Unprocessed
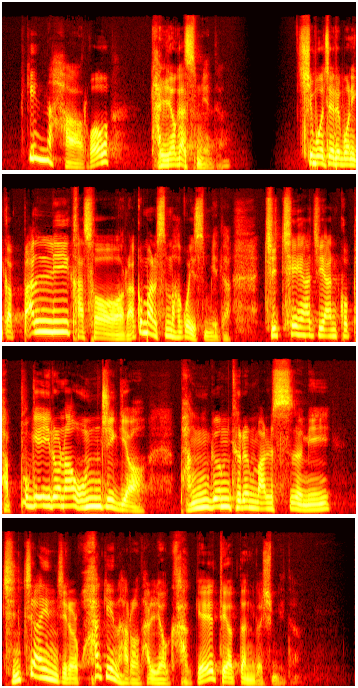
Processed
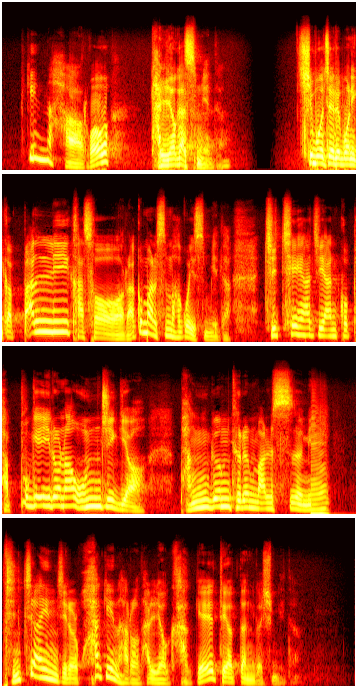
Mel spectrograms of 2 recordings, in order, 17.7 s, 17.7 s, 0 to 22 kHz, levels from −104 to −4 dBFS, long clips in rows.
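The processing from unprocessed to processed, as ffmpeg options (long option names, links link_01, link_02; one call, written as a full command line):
ffmpeg -i in.wav -filter_complex "[0:a]asplit=3[link_01][link_02][link_03];[link_01]afade=type=out:start_time=0.83:duration=0.02[link_04];[link_02]acontrast=68,afade=type=in:start_time=0.83:duration=0.02,afade=type=out:start_time=4.46:duration=0.02[link_05];[link_03]afade=type=in:start_time=4.46:duration=0.02[link_06];[link_04][link_05][link_06]amix=inputs=3:normalize=0,asettb=1/sr,asplit=3[link_07][link_08][link_09];[link_07]atrim=end=12.714[link_10];[link_08]atrim=start=12.71:end=13.34,asetpts=PTS-STARTPTS,afade=type=in:duration=0.004:curve=qsin,afade=type=out:start_time=0.626:duration=0.004:curve=qsin,aeval=exprs='abs(val(0))':channel_layout=same[link_11];[link_09]atrim=start=13.336[link_12];[link_10][link_11]acrossfade=duration=0.004:curve1=hsin:curve2=qsin[link_13];[link_13][link_12]acrossfade=duration=0.004:curve1=qsin:curve2=hsin,lowpass=frequency=7900:width=0.5412,lowpass=frequency=7900:width=1.3066" out.wav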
